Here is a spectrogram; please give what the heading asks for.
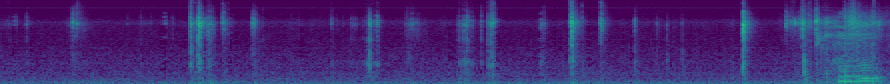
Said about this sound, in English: let's trim this and punch the holes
